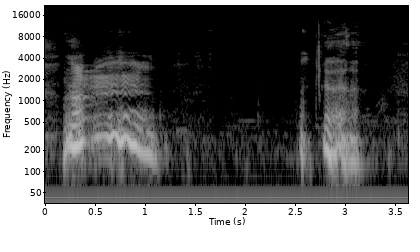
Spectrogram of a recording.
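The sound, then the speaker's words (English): A person clears their throat twice with rough, voiced rumbles: a longer one first, then a pause and a sharp click before a shorter second one. No words are spoken. “I gotta clear my throat.”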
